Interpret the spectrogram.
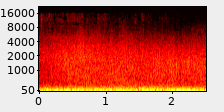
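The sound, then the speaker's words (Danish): A continuous deep rumbling roar with a churning, rushing texture, steady and loud throughout, from a volcanic eruption with lava pouring out, with heavy turbulent low-end booming and no voices. “Det er et vulkanudbrud, hvor det vælter ud med lava.”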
